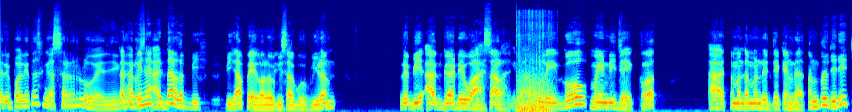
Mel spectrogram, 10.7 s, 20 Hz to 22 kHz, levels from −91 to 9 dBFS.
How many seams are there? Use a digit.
1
